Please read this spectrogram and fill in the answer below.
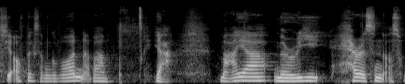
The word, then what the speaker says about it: Mya: Es ist ähm, Maya, wird sie, glaube ich, ausgesprochen. Mia geschrieben, M-Y-A, Maya.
